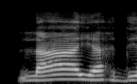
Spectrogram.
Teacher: لا کو لمبا کریں، دو حرکات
